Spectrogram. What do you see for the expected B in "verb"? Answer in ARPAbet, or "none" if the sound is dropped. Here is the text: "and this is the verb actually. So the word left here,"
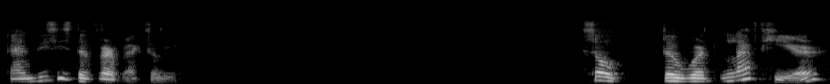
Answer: B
